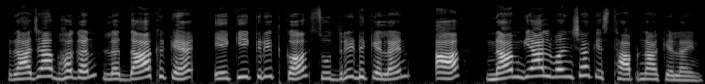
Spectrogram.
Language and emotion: Maithili, neutral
